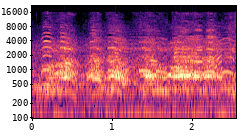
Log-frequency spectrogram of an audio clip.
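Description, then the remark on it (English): A large crowd of Bolsonaro supporters by the military fort at the end of Copacabana Beach, Brazil, at the 200th anniversary of independence celebration, shouts in unison "Lula, thief, your place is in prison," voices rising and falling in rhythmic swells over a steady low rumble, loud and continuous throughout. “Now they're shouting, "Lula, thief, your place is in prison."”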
